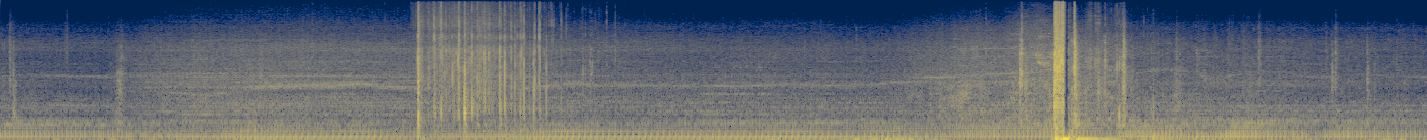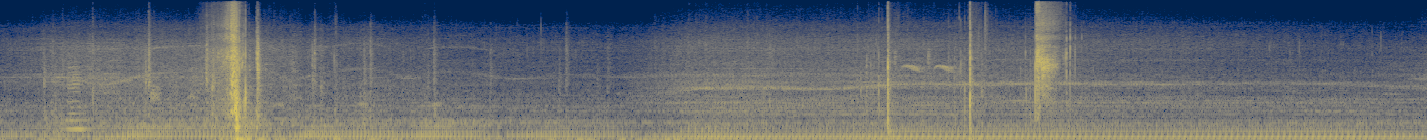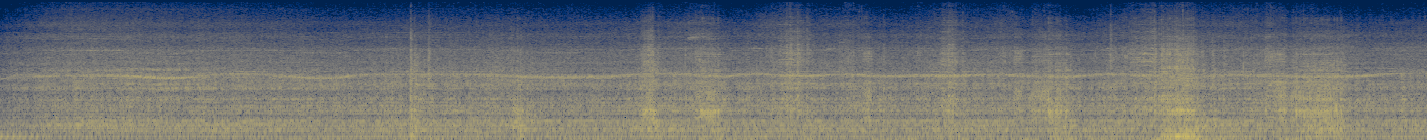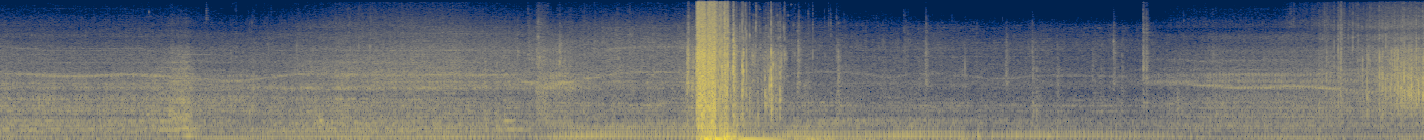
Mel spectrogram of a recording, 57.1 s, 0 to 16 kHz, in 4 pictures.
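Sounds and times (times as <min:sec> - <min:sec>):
tire rolling over objects: 0:00.0 - 0:57.0
vehicle engine running low: 0:00.0 - 0:57.0
small pops and crackles: 0:04.2 - 0:06.2.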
